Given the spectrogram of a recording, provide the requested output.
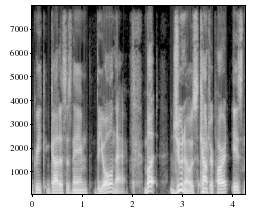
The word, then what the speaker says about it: Juno: And his beloved sister wife was, of course, Juno, the English pronunciation of that Roman goddess. Juno in Latin.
